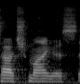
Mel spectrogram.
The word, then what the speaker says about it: Archimagus: I thought it was Ark, you said. No, it's Archimagus.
